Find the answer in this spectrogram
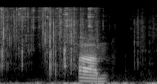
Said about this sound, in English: Dude, I swear to God, my keys... I jingle, jangle, jangle. This is now the Atomic Radio Hour ASMR channel.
